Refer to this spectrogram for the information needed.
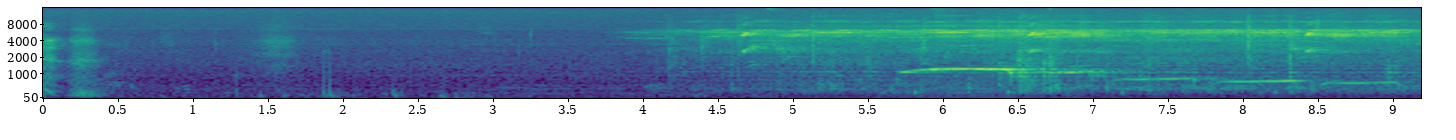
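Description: A common potoo sings a slow series of mournful whistled notes, each lower than the last, falling in a descending minor third pattern over a steady high insect drone in the background.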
